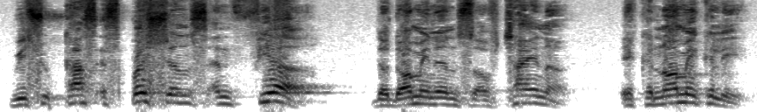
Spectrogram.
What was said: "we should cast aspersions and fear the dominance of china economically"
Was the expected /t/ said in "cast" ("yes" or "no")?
no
